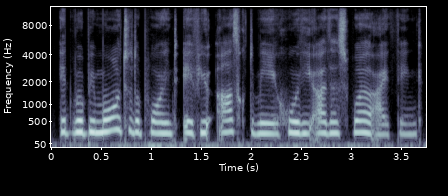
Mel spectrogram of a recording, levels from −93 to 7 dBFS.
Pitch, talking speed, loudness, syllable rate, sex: 240 Hz, 270 wpm, -17 LUFS, 5.9 syllables/s, female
